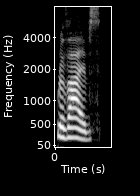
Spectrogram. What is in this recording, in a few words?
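"revives", American English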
